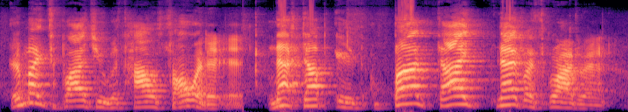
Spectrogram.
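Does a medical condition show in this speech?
Yes: cerebral palsy.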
